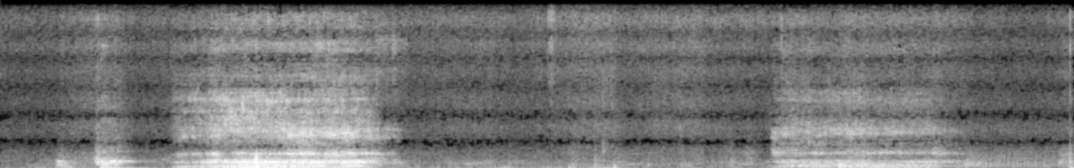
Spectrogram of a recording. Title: My mom snores way too loud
